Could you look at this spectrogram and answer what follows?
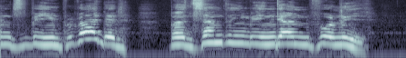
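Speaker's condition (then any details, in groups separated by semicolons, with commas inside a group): Cerebral palsy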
